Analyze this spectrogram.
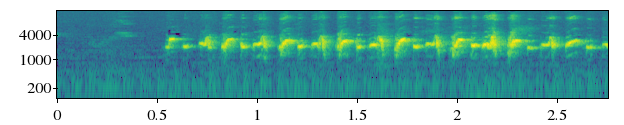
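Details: A continuous, energetic chattering song from a sooty-headed bulbul, played as a lure for other birds to answer, with quick warbled notes tumbling up and down without a break.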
